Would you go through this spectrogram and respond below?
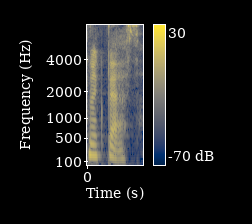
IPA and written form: məkˈbɛθ (Macbeth)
